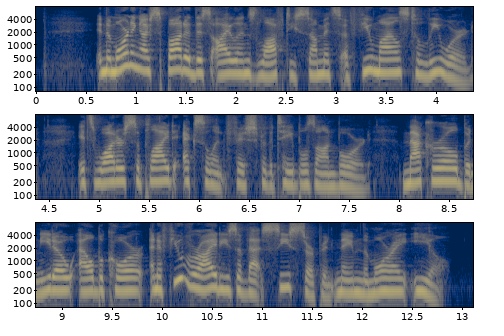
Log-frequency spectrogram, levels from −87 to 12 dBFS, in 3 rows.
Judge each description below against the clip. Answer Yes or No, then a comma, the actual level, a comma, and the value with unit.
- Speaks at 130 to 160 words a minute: No, average, 180 wpm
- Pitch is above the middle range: Yes, high, 195 Hz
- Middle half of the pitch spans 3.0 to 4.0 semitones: Yes, average, 3.3 semitones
